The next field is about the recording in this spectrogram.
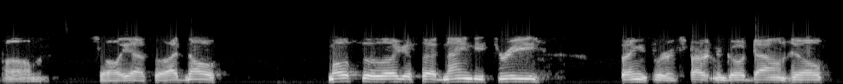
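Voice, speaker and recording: Speaking over the phone as an interview guest, this former racer, a middle-aged man, reminisces casually in a folksy, storytelling way. His pitch is fairly low and his pace slow with many pauses. The room sound is absent, but the narrow line makes everything muffled.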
